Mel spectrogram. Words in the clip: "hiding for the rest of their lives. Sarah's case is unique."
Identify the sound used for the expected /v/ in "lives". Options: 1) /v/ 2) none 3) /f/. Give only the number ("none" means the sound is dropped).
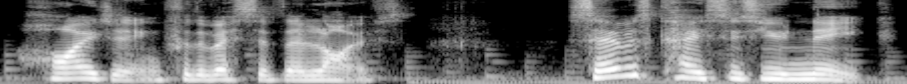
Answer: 3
